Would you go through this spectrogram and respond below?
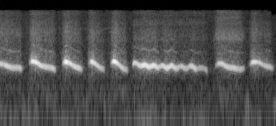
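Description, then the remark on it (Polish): A person whistles to call pigeons out of their cage into a yard: a series of short, falling calls, about eight in a row, with one longer wavering whistle in the middle, fairly loud with no talking. “Wychodzą z klatki, już jak zaczął gwizdać na podwórko, popatrzysz.”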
